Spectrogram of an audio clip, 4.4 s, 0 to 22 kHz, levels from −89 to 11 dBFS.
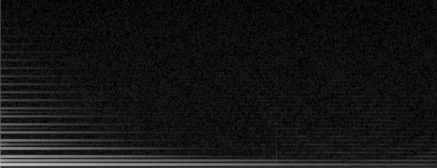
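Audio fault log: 2.77 s, compressed frames skipped: the music jumps ahead by roughly a tenth of a second as whole frames go unplayed.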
